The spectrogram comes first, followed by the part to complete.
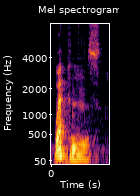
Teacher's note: And again, you see the O is contracting a bit. Weapons. Not saying weapons, I'm saying weapons.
